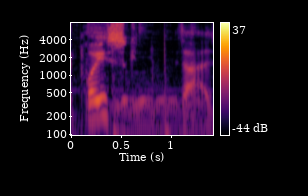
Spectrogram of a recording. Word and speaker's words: Poisk: We also have a Poisk, that's how you pronounce it, which is a docking module.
